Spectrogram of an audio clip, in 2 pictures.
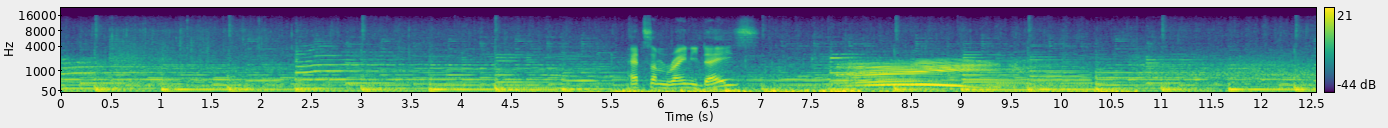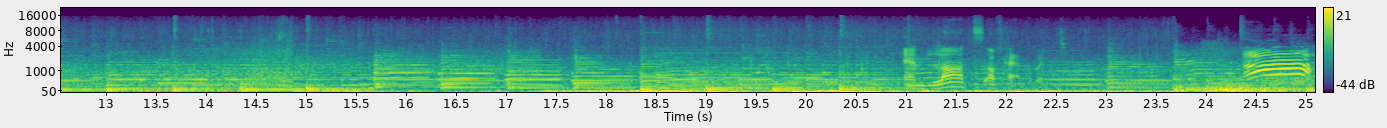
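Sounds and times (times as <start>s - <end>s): background music with steady beat: 0.0s - 21.5s.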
